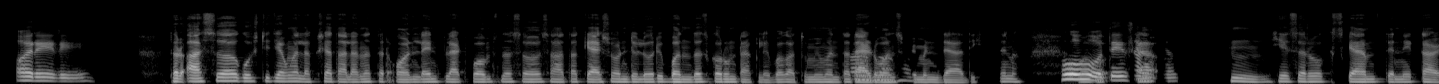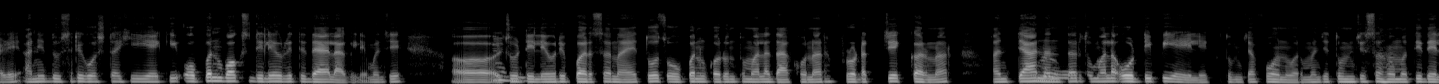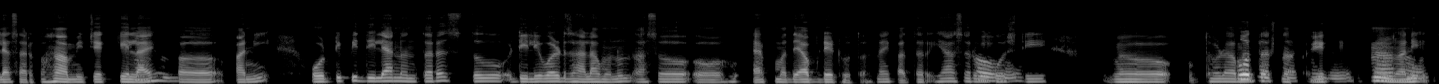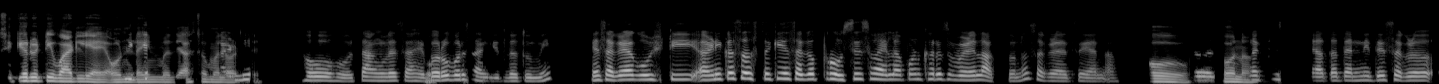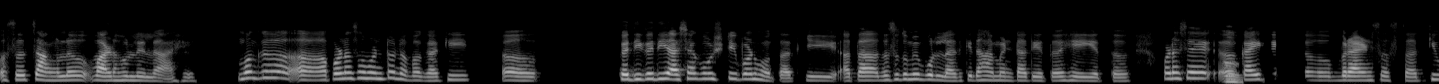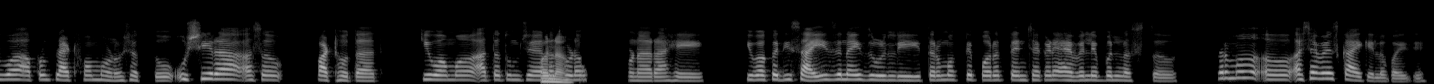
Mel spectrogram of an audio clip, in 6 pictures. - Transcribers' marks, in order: in English: "प्लॅटफॉर्म्सनं"; in English: "ॲडव्हान्स"; in English: "स्कॅम"; in English: "ओपन"; in English: "ओपन"; in English: "चेक"; in English: "चेक"; unintelligible speech; other background noise; in English: "प्लॅटफॉर्म"; unintelligible speech
- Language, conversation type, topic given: Marathi, podcast, ऑनलाइन खरेदी करताना तुम्हाला कोणत्या सोयी वाटतात आणि कोणते त्रास होतात?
